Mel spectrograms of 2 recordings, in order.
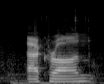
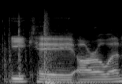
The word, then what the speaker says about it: Ekron: And it's not, Akron like that, it's, E-K-R-O-N, I believe. Which they did ultimately add Ekron to the map, like there actually is an Ekron now. Yep, that's the way you spell it.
